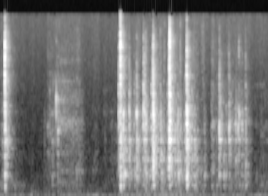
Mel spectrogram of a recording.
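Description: Hard plastic clicking as a canister filter's black hose-connector fitting is handled and pushed onto the filter body: one click at the start, then a quick run of sharp clicks and taps over the second half.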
